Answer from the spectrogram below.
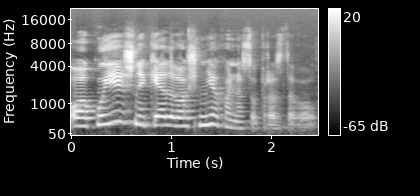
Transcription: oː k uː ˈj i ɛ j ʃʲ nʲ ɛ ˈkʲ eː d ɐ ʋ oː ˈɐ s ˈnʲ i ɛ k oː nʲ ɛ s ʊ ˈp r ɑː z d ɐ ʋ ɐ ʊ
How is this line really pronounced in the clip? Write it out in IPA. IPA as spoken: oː k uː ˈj i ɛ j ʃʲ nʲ ɛ ˈkʲ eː d ɐ ʋ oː ˈɐ ʃ ˈnʲ i ɛ k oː nʲ ɛ s ʊ ˈp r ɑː z d ɐ ʋ ɐ ʊ

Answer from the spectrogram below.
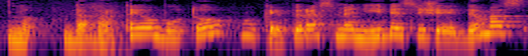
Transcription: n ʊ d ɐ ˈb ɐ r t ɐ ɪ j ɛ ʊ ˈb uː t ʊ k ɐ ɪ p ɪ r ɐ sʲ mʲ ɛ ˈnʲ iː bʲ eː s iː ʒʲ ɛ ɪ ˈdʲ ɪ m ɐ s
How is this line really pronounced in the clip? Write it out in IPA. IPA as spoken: n ʊ d ɐ ˈb ɐ r t ɐ ɪ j ɛ ʊ ˈb uː t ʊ k ɐ ɪ p ɪ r ɐ sʲ mʲ ɛ ˈnʲ iː bʲ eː s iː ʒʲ ɛ ɪ ˈdʲ ɪ m ɐ s

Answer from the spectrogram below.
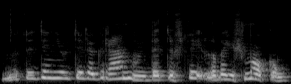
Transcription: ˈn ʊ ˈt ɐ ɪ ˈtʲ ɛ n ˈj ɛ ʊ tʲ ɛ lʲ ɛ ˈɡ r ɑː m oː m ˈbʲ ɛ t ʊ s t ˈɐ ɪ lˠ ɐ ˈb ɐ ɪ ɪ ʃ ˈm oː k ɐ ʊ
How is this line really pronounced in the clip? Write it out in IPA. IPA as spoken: ˈn ʊ ˈt ɐ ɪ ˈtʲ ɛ n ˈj ɛ ʊ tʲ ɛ lʲ ɛ ˈɡ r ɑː m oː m ˈbʲ ɛ t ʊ ʃ t ˈɐ ɪ lˠ ɐ ˈb ɐ ɪ ɪ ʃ ˈm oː k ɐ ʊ

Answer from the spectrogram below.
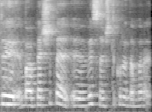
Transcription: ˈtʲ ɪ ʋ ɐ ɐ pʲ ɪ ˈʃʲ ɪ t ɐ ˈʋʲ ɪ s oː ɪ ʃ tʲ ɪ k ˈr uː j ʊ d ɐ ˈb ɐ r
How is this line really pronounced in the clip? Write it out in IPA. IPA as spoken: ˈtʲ ɪ ʋ ɐ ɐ pʲ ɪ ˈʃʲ ɪ t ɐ ˈʋʲ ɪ s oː ɪ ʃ tʲ ɪ k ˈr uː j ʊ d ɐ ˈb ɐ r

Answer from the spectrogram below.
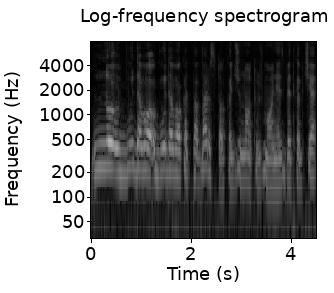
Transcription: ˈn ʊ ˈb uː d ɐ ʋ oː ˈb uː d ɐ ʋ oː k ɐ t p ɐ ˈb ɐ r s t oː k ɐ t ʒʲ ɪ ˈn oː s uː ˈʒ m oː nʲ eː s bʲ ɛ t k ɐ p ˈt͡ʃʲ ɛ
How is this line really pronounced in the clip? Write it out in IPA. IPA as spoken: ˈn ʊ ˈb uː d ɐ ʋ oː ˈb uː d ɐ ʋ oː k ɐ t p ɐ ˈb ɐ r s t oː k ɐ t ʒʲ ɪ ˈn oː t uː ˈʒ m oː nʲ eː s bʲ ɛ t k ɐ p ˈt͡ʃʲ ɛ

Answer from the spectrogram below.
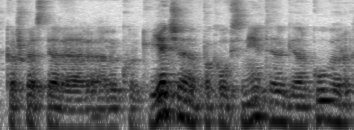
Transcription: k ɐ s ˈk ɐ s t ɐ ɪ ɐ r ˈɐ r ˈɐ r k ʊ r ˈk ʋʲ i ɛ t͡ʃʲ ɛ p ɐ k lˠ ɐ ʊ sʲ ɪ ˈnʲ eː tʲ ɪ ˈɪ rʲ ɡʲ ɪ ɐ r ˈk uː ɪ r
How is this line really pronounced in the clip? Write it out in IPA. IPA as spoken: k ɐ ʃ ˈk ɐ s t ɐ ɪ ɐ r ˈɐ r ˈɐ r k ʊ r ˈk ʋʲ i ɛ t͡ʃʲ ɛ p ɐ k lˠ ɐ ʊ sʲ ɪ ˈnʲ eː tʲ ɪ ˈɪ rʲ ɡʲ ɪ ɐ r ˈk uː ɪ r

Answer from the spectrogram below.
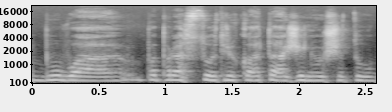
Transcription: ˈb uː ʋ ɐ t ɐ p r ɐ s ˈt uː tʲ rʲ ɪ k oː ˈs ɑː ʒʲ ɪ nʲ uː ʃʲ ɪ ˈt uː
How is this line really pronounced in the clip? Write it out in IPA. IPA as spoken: ˈb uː ʋ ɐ p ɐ p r ɐ s ˈt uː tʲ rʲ ɪ k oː ˈt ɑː ʒʲ ɪ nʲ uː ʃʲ ɪ ˈt uː

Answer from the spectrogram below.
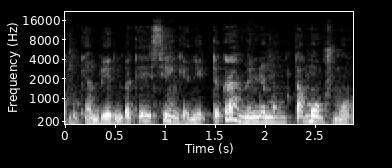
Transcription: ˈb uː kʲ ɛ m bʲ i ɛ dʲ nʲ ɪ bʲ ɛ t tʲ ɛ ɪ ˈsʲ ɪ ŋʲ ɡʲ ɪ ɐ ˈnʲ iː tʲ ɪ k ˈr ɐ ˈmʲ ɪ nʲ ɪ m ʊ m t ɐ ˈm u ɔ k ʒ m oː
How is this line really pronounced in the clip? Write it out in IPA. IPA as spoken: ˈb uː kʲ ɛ m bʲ i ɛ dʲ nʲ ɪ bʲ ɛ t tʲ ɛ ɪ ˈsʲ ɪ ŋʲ ɡʲ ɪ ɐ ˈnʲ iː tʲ ɪ k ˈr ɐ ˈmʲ ɪ nʲ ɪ m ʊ m t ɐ ˈm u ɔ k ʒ m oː

